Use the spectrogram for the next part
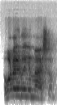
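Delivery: sharp, loud, high scolding yell; angry shout. Retold or imitated. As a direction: bark at the intruder from the veranda. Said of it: "and screamed at her".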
